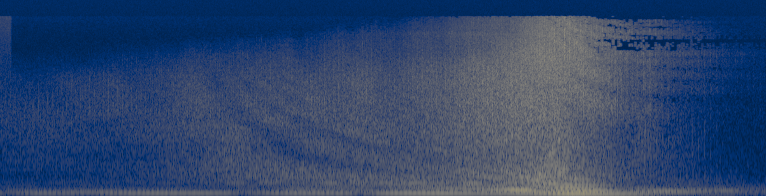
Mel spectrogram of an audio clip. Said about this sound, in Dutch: U hoort het goed, luisteraars. Dit is een helikopter.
